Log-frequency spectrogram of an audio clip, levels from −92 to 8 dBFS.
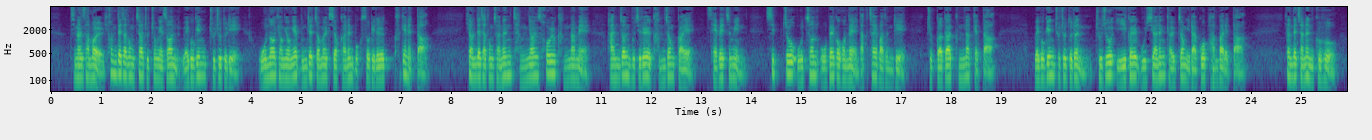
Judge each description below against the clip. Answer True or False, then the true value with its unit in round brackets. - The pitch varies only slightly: True (2.3 semitones)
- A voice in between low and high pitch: False (120 Hz)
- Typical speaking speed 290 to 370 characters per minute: False (260 characters per minute)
